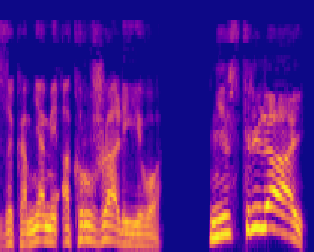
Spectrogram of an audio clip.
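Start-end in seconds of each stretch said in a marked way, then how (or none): 2.1-3.1 high, slow pirate yell; shouting. Acted. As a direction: bark the order to hold fire. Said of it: "крикнул Толстяк".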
